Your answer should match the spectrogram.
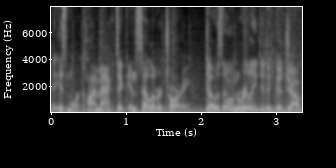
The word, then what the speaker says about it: Doseone: That's pronounced dose one.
